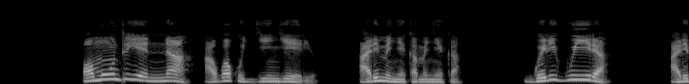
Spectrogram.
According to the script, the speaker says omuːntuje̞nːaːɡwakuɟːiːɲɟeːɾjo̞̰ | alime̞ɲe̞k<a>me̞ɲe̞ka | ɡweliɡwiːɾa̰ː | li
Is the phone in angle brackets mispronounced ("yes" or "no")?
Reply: no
